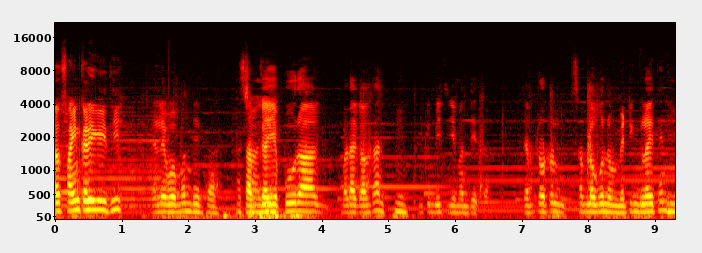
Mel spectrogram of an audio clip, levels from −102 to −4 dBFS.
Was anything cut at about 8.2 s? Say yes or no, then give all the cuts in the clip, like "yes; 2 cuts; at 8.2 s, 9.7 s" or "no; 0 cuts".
no; 1 cut; at 1.0 s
